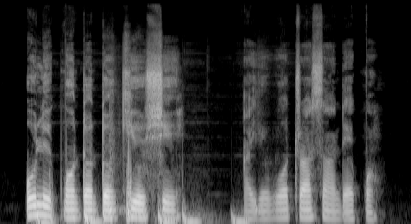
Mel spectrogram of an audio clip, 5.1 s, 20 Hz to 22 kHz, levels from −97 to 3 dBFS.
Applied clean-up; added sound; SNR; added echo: neural mask model DeepFilterNet 3.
